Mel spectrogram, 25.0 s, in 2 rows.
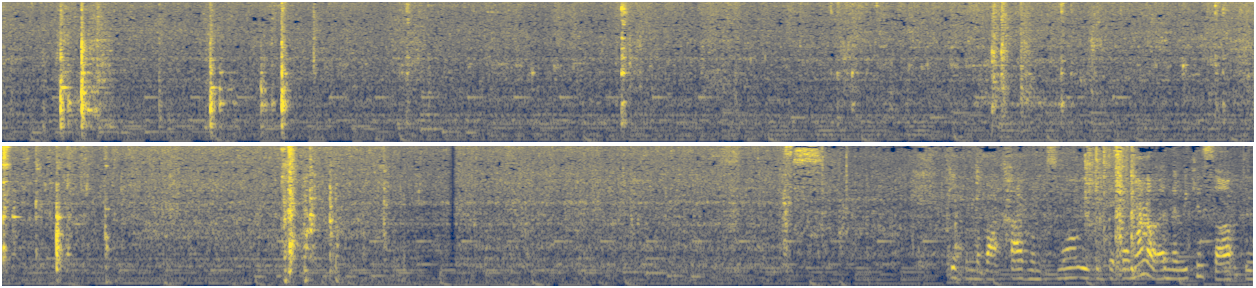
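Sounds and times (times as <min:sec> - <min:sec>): deep fryer sizzling hiss: 0:00.0 - 0:25.0
steel pot clanking in sink: 0:00.4 - 0:01.1, 0:02.0 - 0:03.0, 0:11.8 - 0:13.7, 0:15.2 - 0:16.4.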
